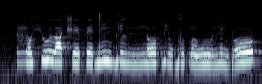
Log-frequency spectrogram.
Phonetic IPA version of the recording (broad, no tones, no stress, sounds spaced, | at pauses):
ɮ o ç u l ɒ t͡ʃ e p e d ĩ ɡ͡b i l nː o ɓ i w ɡ u ɓ õ w u n ĩ ɡ͡b o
